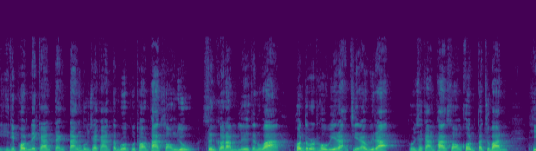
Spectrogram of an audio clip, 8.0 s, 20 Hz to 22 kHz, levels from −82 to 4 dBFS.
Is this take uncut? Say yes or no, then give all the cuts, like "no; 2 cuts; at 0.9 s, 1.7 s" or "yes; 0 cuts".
no; 1 cut; at 3.0 s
